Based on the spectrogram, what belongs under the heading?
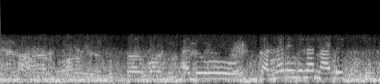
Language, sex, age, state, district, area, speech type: Kannada, female, 30-45, Karnataka, Hassan, urban, conversation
